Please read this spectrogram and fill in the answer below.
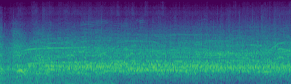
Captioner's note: cheers and applause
